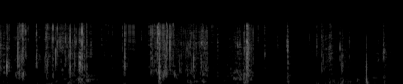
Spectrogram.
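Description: Faint crinkling and tearing of a foil Pokémon booster pack wrapper being opened by hand: an irregular run of short, sharp crackles.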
